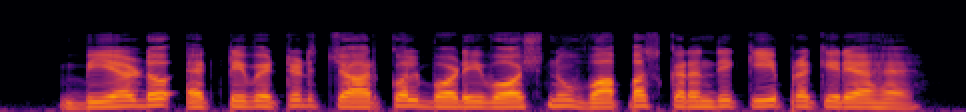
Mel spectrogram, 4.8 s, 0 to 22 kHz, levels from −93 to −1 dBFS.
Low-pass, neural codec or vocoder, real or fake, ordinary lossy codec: 7.2 kHz; none; real; none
